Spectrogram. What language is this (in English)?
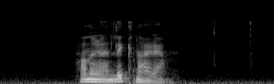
Faroese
